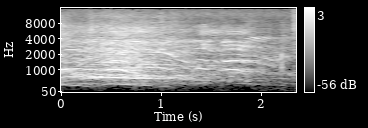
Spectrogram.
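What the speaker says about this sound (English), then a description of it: "And rightly applauded by the crowd." Crowd at a chess boxing match cheering and clapping for a fighter, a short lively burst of voices and shouts from a packed venue that fades slightly over a couple of seconds.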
